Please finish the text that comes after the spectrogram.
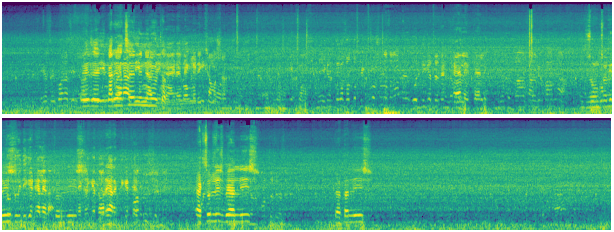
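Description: A car climbs a hill road with its speed slowly rising, giving a steady engine and road rumble inside the cabin under people talking throughout.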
